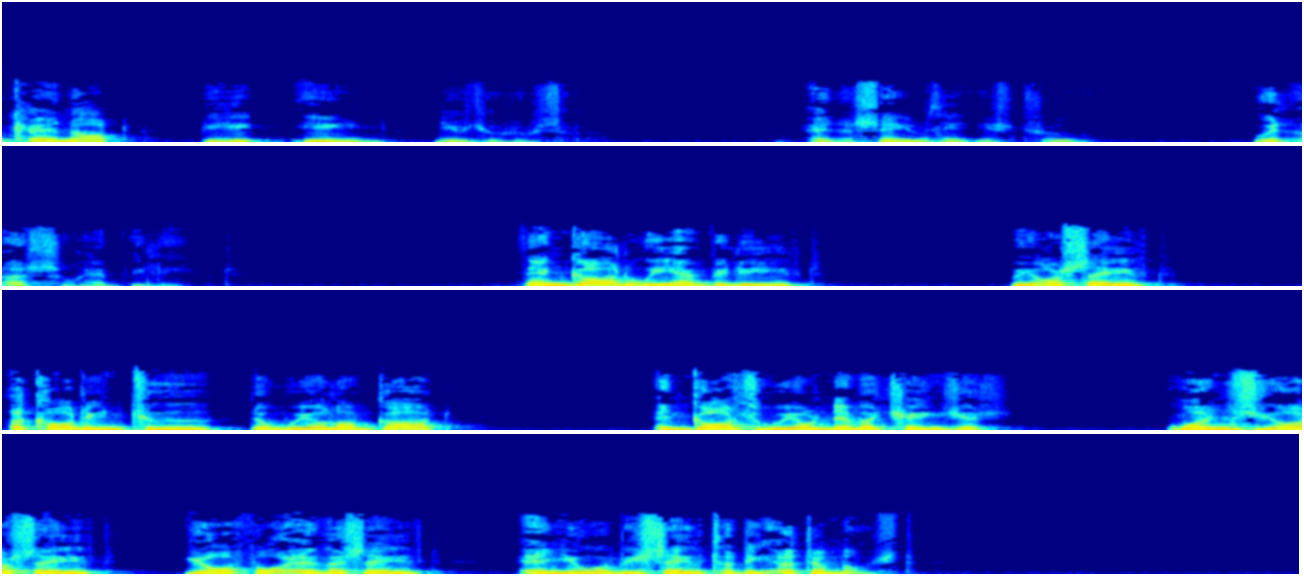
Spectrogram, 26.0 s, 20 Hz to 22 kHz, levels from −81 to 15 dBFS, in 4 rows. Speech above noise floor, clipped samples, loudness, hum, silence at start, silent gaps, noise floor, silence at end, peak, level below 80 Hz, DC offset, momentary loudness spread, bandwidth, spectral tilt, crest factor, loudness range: 52 dB; under 0.1%; -21 LUFS; 60 Hz at -50 dBFS; 0 s; none; -72 dBFS; 2.05 s; -6 dBFS; -54 dBFS; under 0.1%; 18 LU; 10 kHz; -6.5 dB/octave; 18 dB; 13 LU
